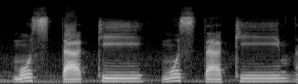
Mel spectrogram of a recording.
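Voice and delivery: mustaqim drawn out slowly, first with a light k; slow recitation demo. Shown as a demonstration. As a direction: say mustaqim slowly with the qof held back. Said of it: "Nah, ini hati-hati juga". (mustaqim dibaca pelan, kof dari pangkal lidah)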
